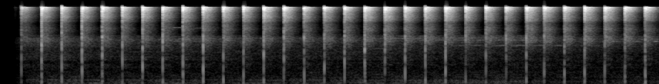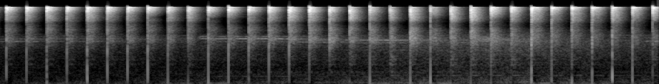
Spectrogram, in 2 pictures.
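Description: Sharp, regular snapping clicks at about one per second, the pulse sound of a tattoo removal laser firing on skin.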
